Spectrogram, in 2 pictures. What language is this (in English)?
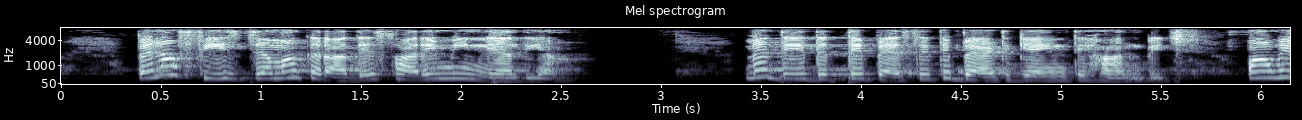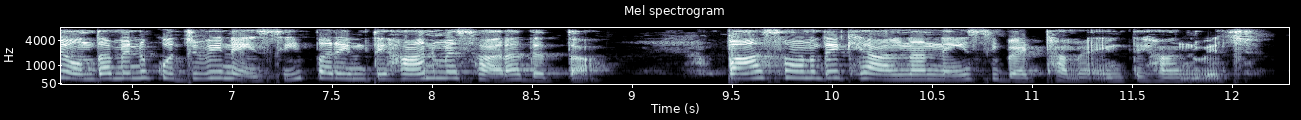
Punjabi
